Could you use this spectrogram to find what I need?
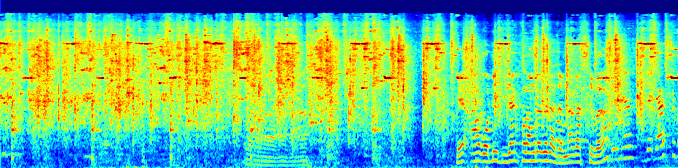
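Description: A loom clatters and knocks in a steady, fast rhythm.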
